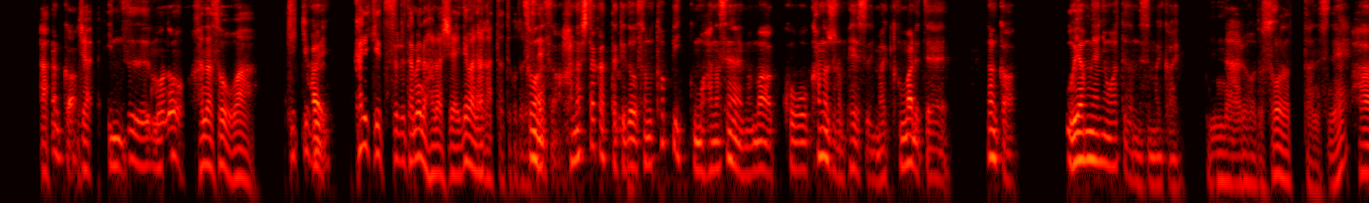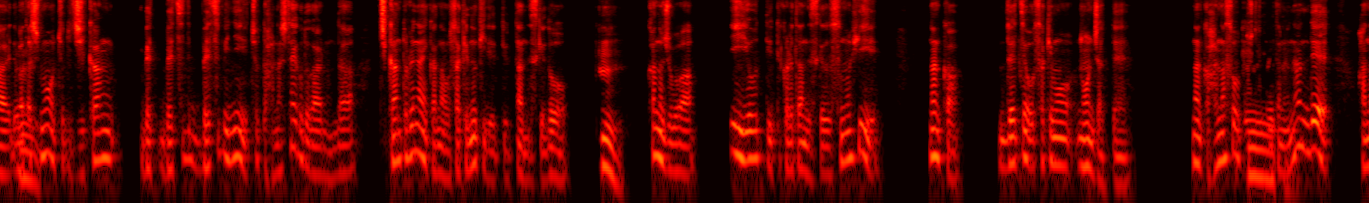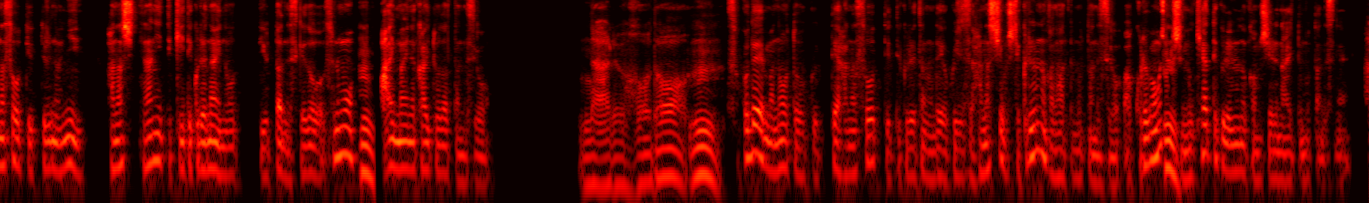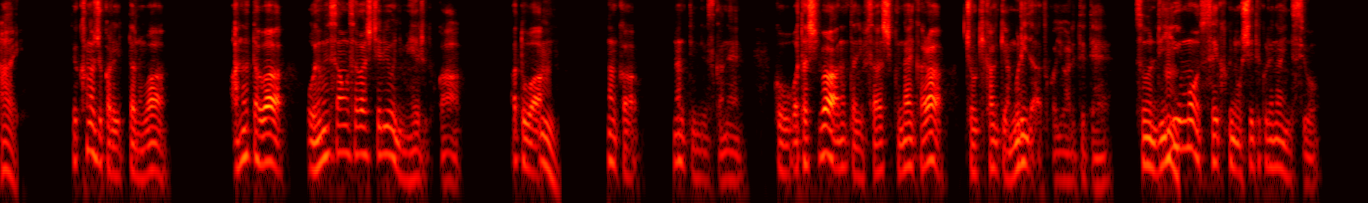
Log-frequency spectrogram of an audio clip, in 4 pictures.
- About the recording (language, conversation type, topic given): Japanese, advice, 別れの後、新しい関係で感情を正直に伝えるにはどうすればいいですか？
- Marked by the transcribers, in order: tapping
